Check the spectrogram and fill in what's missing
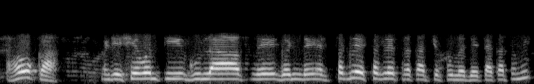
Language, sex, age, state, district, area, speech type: Marathi, female, 60+, Maharashtra, Nanded, rural, conversation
